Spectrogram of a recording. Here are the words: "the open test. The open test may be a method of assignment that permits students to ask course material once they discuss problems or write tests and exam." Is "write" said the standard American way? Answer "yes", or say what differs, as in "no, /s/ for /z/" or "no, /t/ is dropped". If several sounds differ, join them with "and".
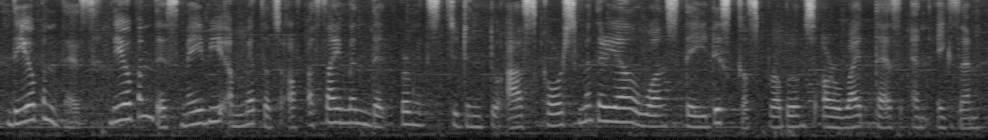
no, /w/ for /ɹ/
